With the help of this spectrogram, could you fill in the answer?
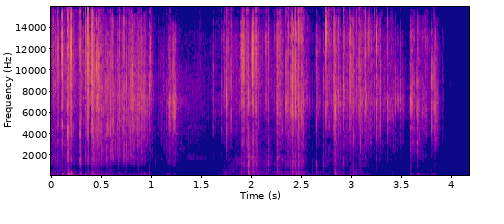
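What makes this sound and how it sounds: A sheet of fabric covered with small gold sequins is scratched and brushed against the grain by long fingernails. This makes a dense, crinkly, tearing-like rustle of quick, irregular bursts, bright on top with a soft low rumble beneath. The scratching quietens in the middle, picks up again, and stops abruptly just before the end.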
